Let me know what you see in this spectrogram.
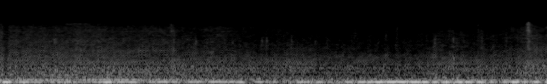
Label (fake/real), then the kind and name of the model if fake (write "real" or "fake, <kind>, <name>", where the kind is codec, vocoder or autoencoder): fake, vocoder, Vocos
